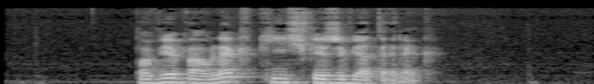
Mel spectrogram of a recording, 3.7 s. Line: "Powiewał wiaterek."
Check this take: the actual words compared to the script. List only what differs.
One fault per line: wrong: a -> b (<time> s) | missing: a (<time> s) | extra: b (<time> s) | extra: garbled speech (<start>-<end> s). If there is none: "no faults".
extra: lekki świeży (1.3 s)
